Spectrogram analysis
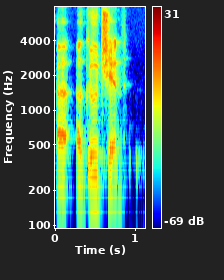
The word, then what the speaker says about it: guqin: I think it's a guqin. Guqin. It's a plucked 7-string instrument. It's spelled Guqin in the translation.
